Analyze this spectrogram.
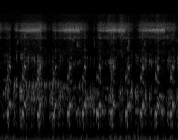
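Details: Wild white-breasted waterhens, males calling all around during decoy trapping: rapid harsh croaking notes stacked in a dense, overlapping chorus of several birds, with a steady high insect whine throughout.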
